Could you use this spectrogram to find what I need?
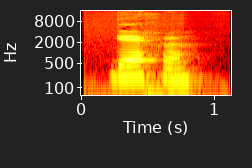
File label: "Guerra", Portuguese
